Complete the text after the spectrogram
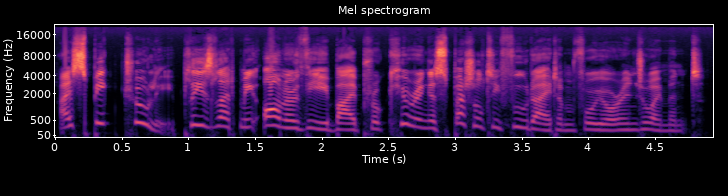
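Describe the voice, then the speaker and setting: A woman's voice: fairly high pitch, expressive, a little fast, no room sound, studio quality, voice pushed up, lightly acted. A woman voicing a smug male halfling trickster who speaks in flowery, archaic courtesies for a fantasy storybook. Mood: courtly, eager. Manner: pompous, archaic, elaborately polite phrasing.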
